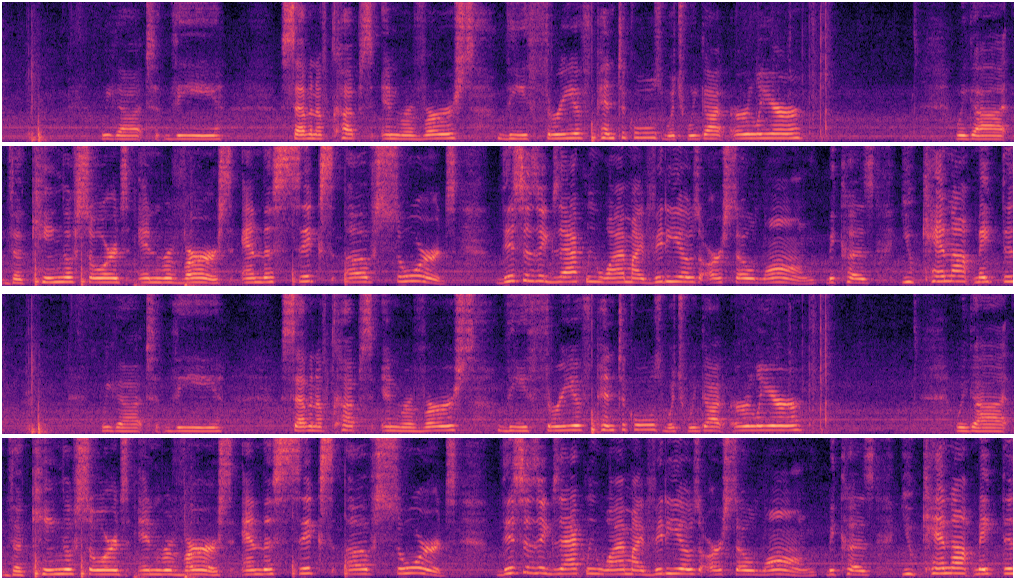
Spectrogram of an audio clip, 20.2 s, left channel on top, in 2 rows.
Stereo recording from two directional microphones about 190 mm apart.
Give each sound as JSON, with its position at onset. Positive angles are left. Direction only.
{"t": 1.2, "sound": "speech", "side_deg": 45}
{"t": 9.7, "sound": "a woman's voice", "side_deg": 40}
